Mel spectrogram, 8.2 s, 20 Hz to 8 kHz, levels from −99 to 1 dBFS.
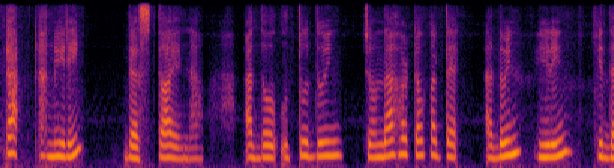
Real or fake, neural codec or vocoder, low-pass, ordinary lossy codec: fake; codec, 16 kHz in and 24 kHz out, 0.6 kbps, FocalCodec, streaming, 4096 codes; 7.2 kHz; none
